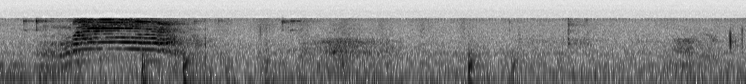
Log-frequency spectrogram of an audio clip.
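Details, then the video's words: Pet cat answering a person's whistling and calls with one short, bright, harmonic meow near the start, then quiet room noise with faint clicks. "I whistle making my Cat meow"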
